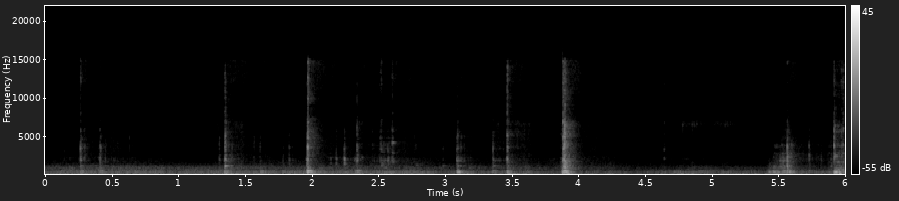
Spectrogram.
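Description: Faint, sparse metallic clicks, about a dozen over several seconds, from a lever pick and tension wrench working the levers of an ERA five-lever mortise lock as it is single-lever picked.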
